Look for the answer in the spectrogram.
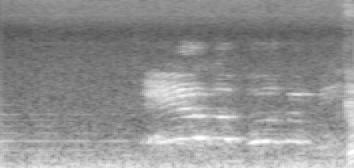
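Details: A pet African grey parrot with a broad mimicked vocabulary gives one drawn-out, wavering, meow-like call lasting about a second, over a steady low hum.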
